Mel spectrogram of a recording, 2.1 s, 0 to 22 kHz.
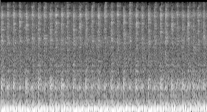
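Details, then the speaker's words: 35-year-old BMW boxer-twin motorcycle started after repairs, before shipping: a steady, even low idle thrum with no knocks, misses or rattles; it sounds better than before and the engine is running healthily. "好的，挂空挡，拉动启动绳，它运转了，乍一看，一切听起来都不错。"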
